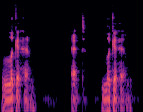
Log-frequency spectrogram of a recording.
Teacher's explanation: with “at” just being a preposition pointing the verb at the object we don’t stress it and so we use a weak form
